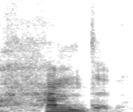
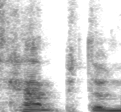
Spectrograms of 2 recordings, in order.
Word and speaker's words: Hampton: Is it Hampton or Hamden? It's Hampton, isn't it? It's Hampton with a P, but it's pronounced without the P because it's British, and we do strange stuff like that. Depends where you come from in the UK. It could be Hamden.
